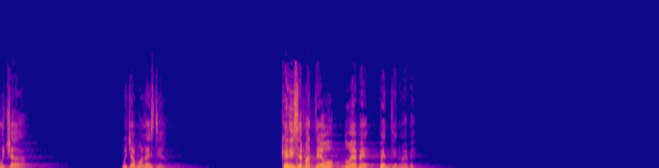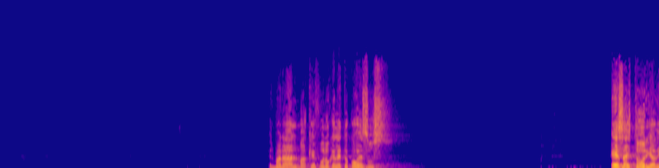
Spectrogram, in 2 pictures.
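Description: A man preaches with passion into a microphone, in bursts with long pauses.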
